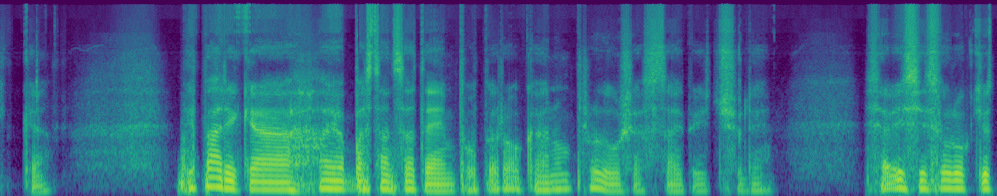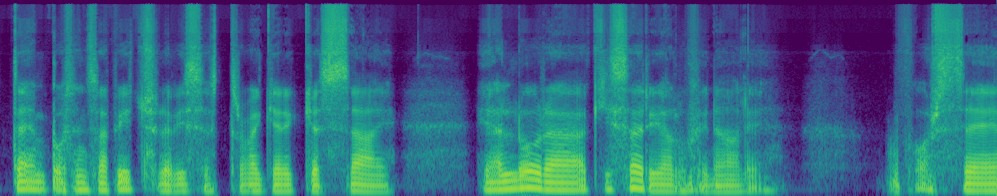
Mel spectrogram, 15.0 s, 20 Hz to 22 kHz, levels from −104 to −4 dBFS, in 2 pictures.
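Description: The speech shows no technical fault, coming through Opus voice compression in its full-band hybrid mode with only light coding softness and content reaching up to about 20.2 kHz, which fits a bitrate of around 20 kbps.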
